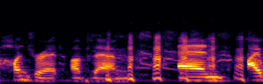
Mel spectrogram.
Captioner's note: laughs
